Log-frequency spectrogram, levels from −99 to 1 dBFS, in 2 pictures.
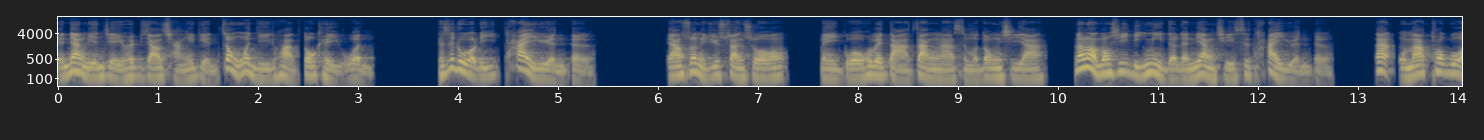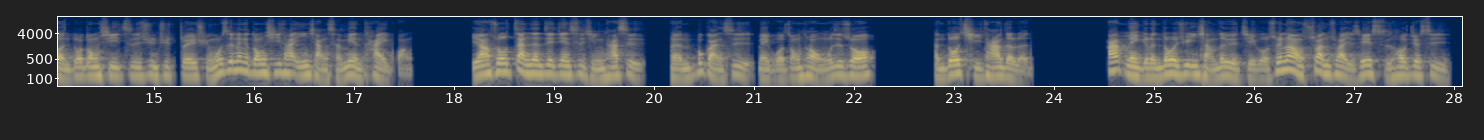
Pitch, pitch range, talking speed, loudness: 125 Hz, 110-140 Hz, 320 characters per minute, -27 LUFS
